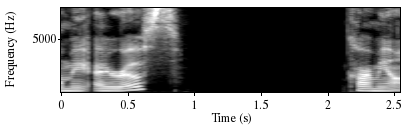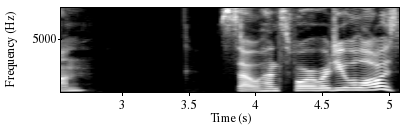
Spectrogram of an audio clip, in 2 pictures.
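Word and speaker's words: Charmion: The conversation of Eros and Carmion. I'm going to assume it's Carmion. Carmion. I believe the CH is pronounced as a K.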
